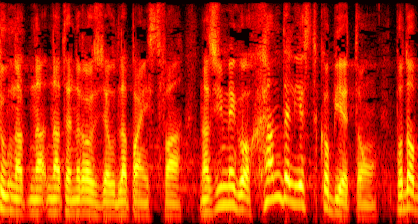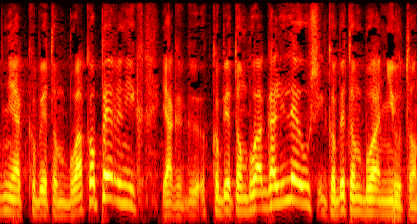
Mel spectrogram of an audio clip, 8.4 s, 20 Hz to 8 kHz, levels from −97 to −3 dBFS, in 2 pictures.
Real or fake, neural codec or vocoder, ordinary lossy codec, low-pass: real; none; none; none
